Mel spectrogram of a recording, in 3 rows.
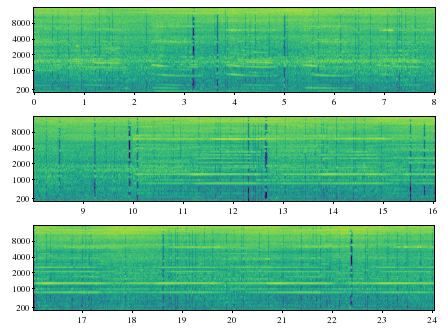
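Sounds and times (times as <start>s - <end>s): metal cutting noise: 0.0s - 24.0s
milling machine spindle whine: 0.0s - 24.0s.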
